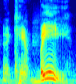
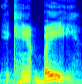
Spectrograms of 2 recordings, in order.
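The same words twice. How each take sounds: First: Drawn out, slowly doubting; stretched-out surprise; slow disbelief. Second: Drawn out, still doubting; lingering slow doubt; slow disbelief again. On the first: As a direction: say it slowly like you can't believe it. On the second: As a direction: slowly repeat it, half to yourself. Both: Real, not acted. Surprise at the D-shaped pivot.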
